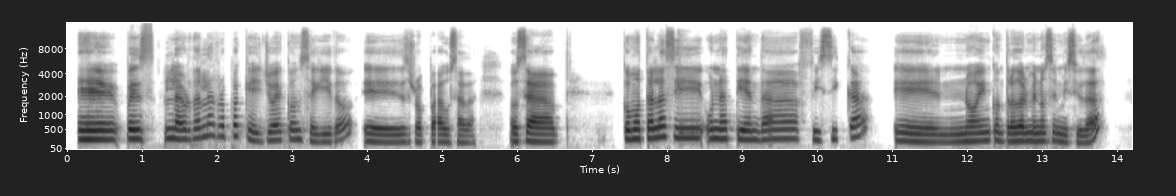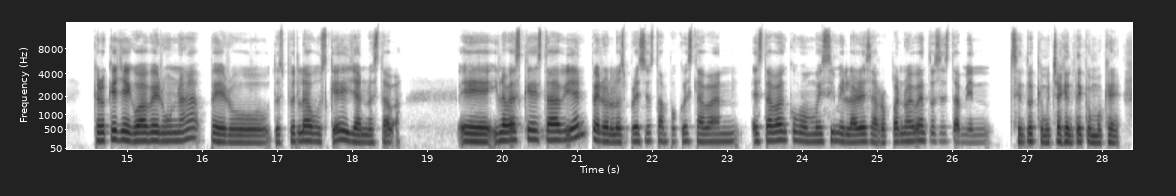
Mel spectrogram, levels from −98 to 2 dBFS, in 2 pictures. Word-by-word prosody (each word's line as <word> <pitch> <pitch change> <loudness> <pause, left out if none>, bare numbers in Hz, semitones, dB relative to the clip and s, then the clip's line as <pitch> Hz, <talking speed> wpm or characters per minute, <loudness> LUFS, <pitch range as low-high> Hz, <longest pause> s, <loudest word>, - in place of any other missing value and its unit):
Eh, 230 0 +6
pues, 240 0 +2
la 245 -1 +2
verdad 250 +3 -2
la 325 +2 -2
ropa 305 0 -4
que 205 -6 -3
yo 205 +1 -2
he 210 0 -1
conseguido 210 - -5
es 175 -1 0
ropa 175 0 -2
usada. 160 -1 -7 0.4
O 185 -2 0
sea, 180 -2 +3 0.8
como 240 0 +3
tal 255 +2 +4
así, 265 -2 0
una 245 0 +2
tienda 240 +2 0
física, 235 +5 -5 0.4
eh, 180 -3 0
no 175 +2 -1
he 195 - 0
encontrado 195 -2 +1
al 195 0 +5
menos 195 0 -1
en 190 -2 -2
mi 170 - -3
ciudad. 165 0 -1 0.8
Creo 200 -1 +2
que 230 +1 +4
llegó 205 -3 +4
a 200 - +7
haber 200 -1 +3
una, 205 +7 -3
pero 165 -3 0
después 170 +3 -5
la 195 0 +3
busqué 190 +4 0
y 200 - +2
ya 175 -2 +2
no 170 -1 -3
estaba, 165 - -5 0.7
eh, 185 -2 +4
y 180 - -4
la 205 0 +5
verdad 210 +1 +5
es 215 - -6
que 235 -1 +1
estaba 215 -1 +4
bien, 280 +11 +1
pero 185 -6 +3
los 175 0 0
precios 185 +2 -3
tampoco 180 -2 -7
estaban 185 0 -5
estaban 200 +3 +2
como 200 -4 -3
muy 180 +1 -2
similares 180 -2 +1
a 165 - -1
ropa 165 +1 -2
nueva, 185 +2 0
entonces, 190 -1 -9
también 165 0 -7 0.2
siento 180 +1 -3
que 175 - -7
mucha 160 +4 0
gente 175 0 +1
como 160 -3 -2
que 160 -2 -4
190 Hz, 150 wpm, -22 LUFS, 175-225 Hz, 0.8 s, a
